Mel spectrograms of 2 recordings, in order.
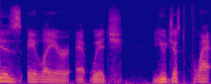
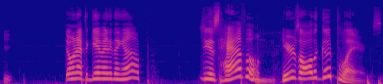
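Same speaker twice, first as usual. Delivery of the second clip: mock generous giveaway; 9 semitones higher, 4 dB louder than usual. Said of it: "they're just like".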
